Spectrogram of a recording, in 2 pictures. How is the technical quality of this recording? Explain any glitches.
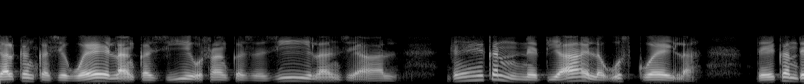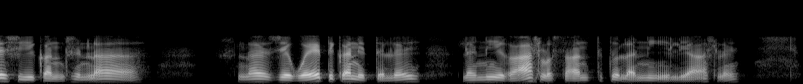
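There are no glitches to explain in the technical quality of this recording, and the speech comes across at telephone bandwidth with nothing above about 3.8 kHz.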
